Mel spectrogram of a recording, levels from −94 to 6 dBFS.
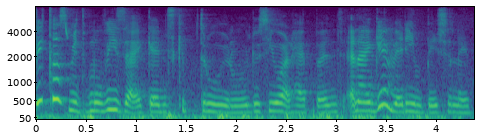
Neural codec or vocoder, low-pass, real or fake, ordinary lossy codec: none; none; real; none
